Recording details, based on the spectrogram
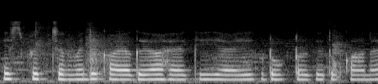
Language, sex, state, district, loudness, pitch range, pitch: Hindi, female, Uttar Pradesh, Shamli, -15 LUFS, 225-240 Hz, 230 Hz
